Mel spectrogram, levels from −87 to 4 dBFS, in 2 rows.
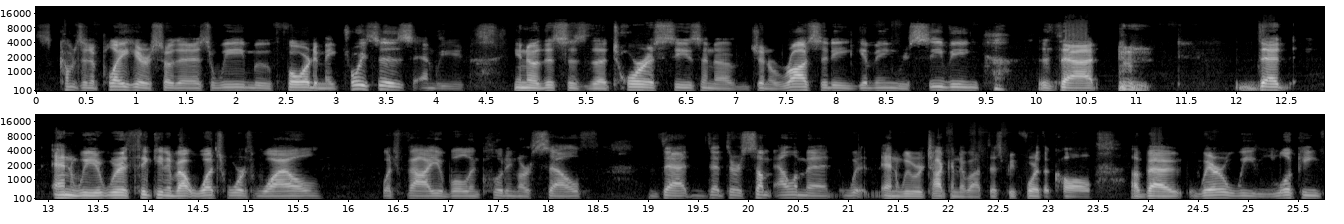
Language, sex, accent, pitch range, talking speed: English, male, American, 100-120 Hz, 135 wpm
